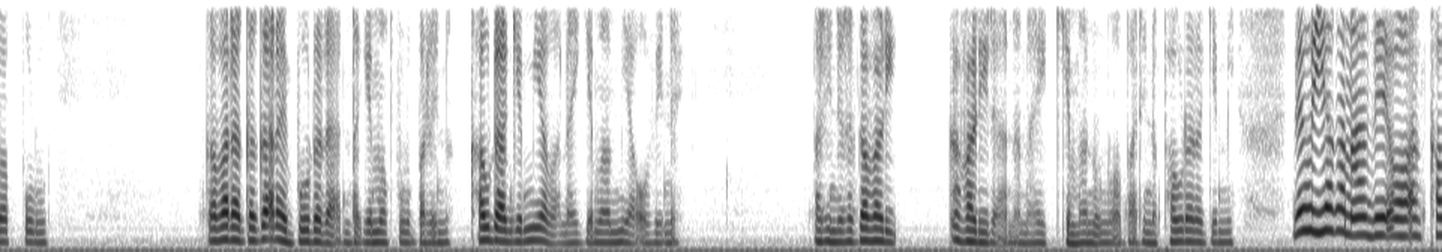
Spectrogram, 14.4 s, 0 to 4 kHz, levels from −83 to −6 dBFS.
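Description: No technical faults are audible.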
